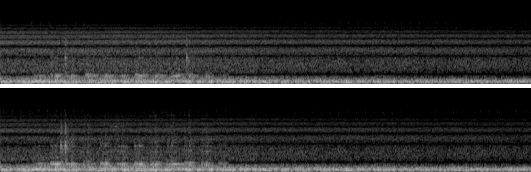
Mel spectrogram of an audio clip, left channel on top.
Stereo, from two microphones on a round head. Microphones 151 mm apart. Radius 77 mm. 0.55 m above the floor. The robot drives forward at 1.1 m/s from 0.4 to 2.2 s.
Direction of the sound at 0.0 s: 50° left (ahead or behind).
